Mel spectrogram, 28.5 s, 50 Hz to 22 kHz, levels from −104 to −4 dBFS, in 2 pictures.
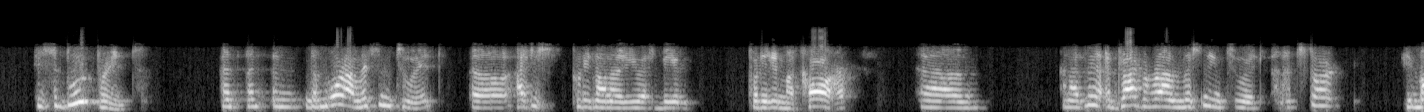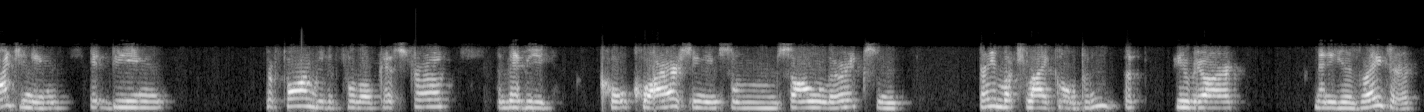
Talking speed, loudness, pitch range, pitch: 135 wpm, -21 LUFS, 210-255 Hz, 225 Hz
